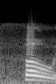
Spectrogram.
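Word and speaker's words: phở: enjoy a bowl of fo here. It's not faux, it's fur. Crank Road by AD. Actually, the way I said it was the Hanoi accent. In Saigon, it's different. In Hanoi, it's fur.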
